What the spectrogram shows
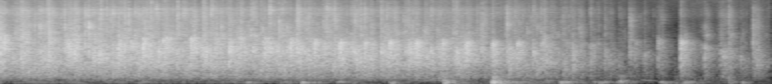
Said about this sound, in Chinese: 大家请以掌声欢迎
